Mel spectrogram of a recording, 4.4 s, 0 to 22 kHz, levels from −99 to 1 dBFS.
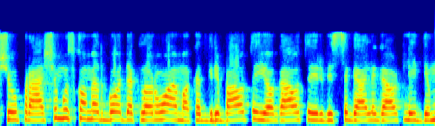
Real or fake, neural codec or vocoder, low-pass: real; none; 7.2 kHz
